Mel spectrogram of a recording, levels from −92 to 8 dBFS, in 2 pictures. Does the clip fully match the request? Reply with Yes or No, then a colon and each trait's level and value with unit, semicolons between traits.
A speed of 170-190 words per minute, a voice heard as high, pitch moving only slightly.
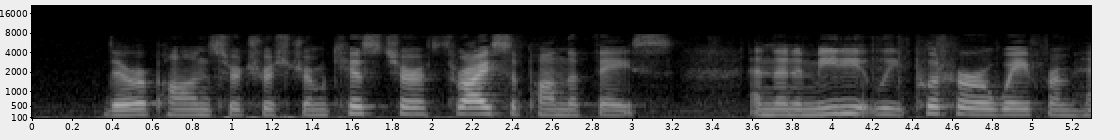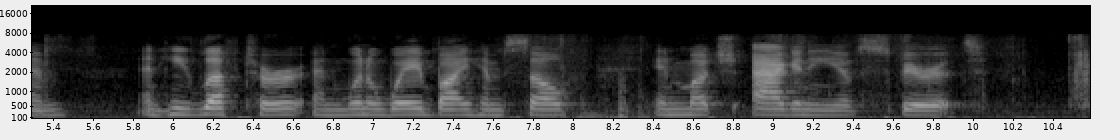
Yes: average, 175 wpm; high, 195 Hz; narrow, 1.6 semitones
